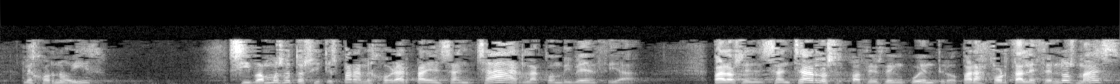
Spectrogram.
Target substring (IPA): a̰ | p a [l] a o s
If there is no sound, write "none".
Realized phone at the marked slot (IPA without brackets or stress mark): ɾ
